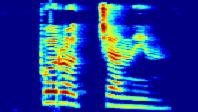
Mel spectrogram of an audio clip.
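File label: "пӧрӧдчанін", Komi, female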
